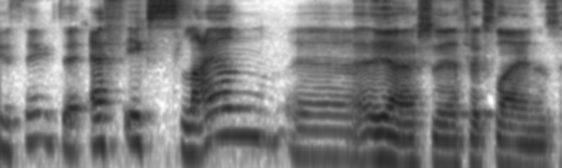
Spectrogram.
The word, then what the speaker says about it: FXLION: How do they pronounce their name? FXLION, do you think? The FXLION? Actually, FXLION is how they say it.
